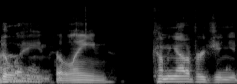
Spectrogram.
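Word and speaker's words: Delane: get a uh firm a confirmation on how we pronounce his name it's Delan so manord delain delain coming out of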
